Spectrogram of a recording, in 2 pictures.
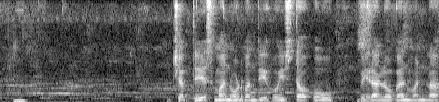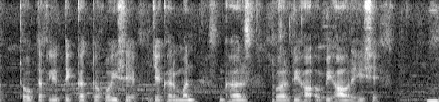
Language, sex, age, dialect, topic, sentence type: Chhattisgarhi, male, 41-45, Central, banking, statement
